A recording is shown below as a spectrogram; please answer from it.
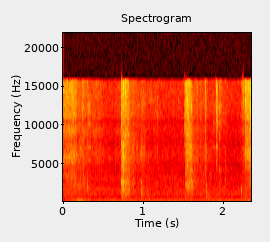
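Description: Soft footsteps on wooden decking, a few short steps, over a low steady rumble.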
